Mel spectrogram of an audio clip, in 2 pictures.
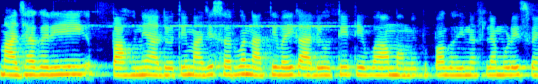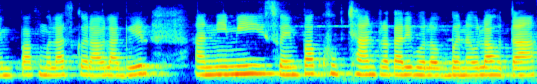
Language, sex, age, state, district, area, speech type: Marathi, female, 18-30, Maharashtra, Washim, rural, spontaneous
